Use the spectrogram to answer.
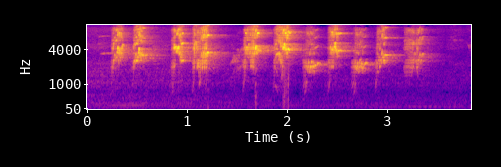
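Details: Harsh, scratchy squawks from a Black-winged myna, used as a lure call for trapping, given in an uneven run of about nine notes, some ending in short downslurred whistles.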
